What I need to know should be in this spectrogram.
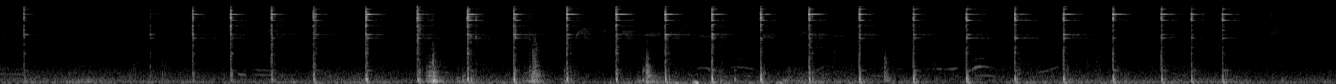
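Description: A knife chops steadily on a wooden board nearby.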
